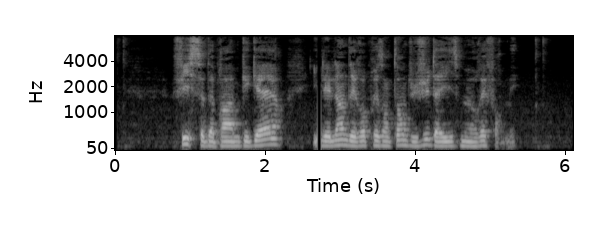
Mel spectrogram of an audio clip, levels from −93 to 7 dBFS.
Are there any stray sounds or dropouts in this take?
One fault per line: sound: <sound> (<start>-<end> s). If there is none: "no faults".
sound: dropout (2.7-2.8 s)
